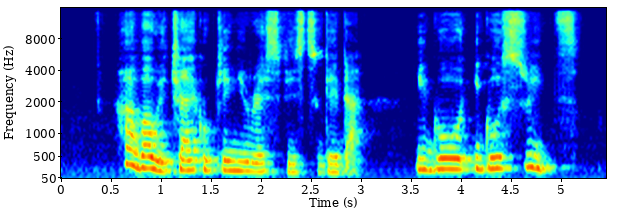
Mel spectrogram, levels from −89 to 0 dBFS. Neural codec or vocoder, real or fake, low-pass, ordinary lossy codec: codec, 44.1 kHz, 7.8 kbps, Pupu-Codec; fake; 14.4 kHz; none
